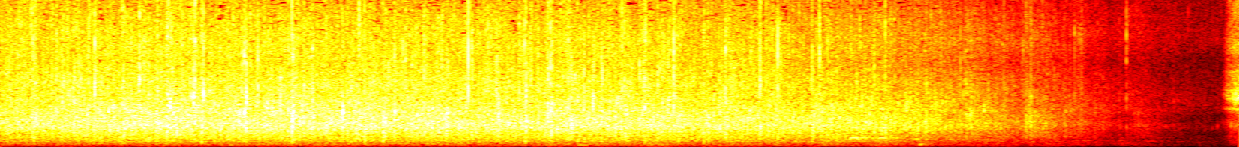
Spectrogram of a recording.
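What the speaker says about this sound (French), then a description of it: "que vous applaudissez si vous le désirez" An audience applauds at a graduation ceremony of a teacher-training school in Vaud, Switzerland, dense steady clapping that holds for several seconds and then fades out.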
